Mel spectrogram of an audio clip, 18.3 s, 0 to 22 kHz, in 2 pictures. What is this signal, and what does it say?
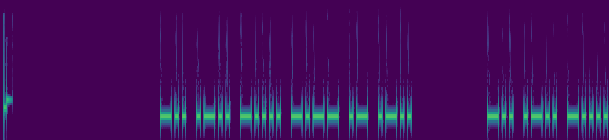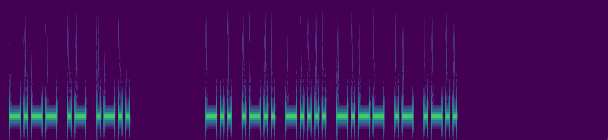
Morse code, heard as a keyed tone, about 22 wpm, 700 Hz. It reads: DL6YAL DL6YAL DL6YAL
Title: DXCC-100 Call Signs - 6 Characters - Repeated 3x - 22wpm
